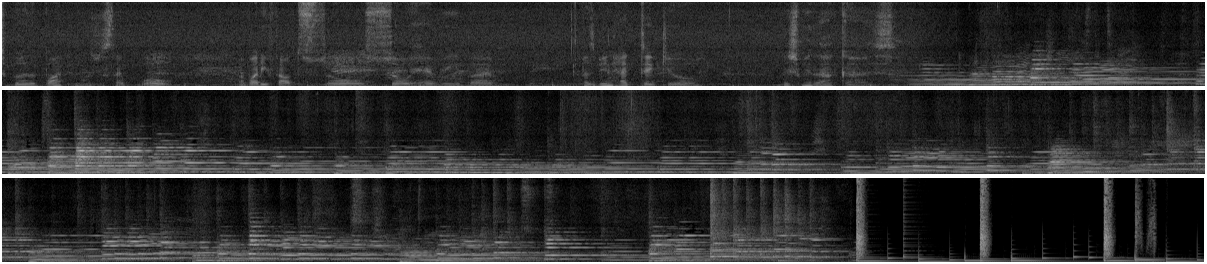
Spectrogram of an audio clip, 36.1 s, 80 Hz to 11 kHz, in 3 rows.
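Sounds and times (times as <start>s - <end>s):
steel pan melody: 5.8s - 36.0s.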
